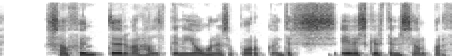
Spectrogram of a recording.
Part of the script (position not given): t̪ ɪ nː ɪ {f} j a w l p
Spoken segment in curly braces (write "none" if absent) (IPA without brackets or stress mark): s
